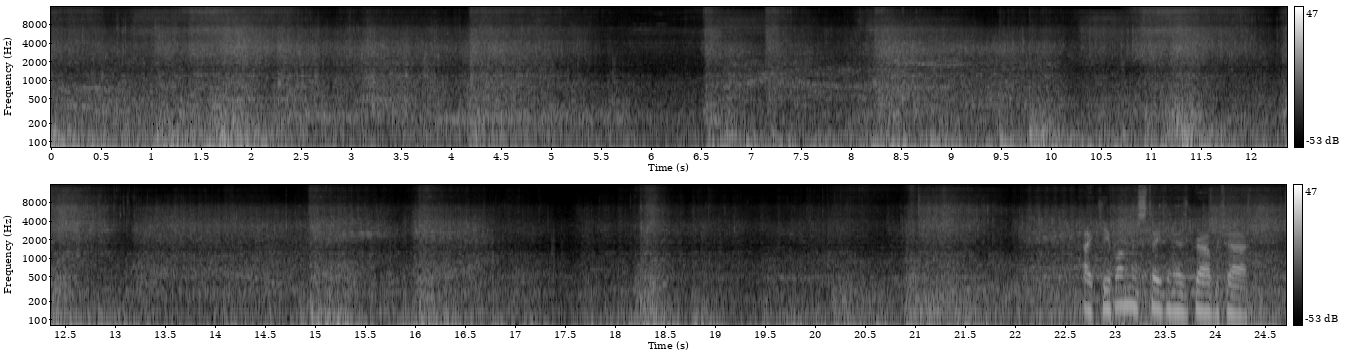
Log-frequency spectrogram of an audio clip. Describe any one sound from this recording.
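Blades clash and slash in quick, heavy strikes.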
